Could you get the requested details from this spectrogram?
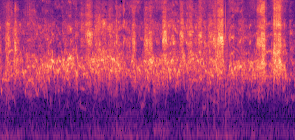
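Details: Aviary colony of budgerigars producing a constant busy chatter of high chirps and squeaks, with a few louder sharp squawks near the end.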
